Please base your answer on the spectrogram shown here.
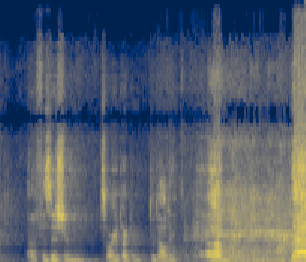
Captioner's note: laughter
